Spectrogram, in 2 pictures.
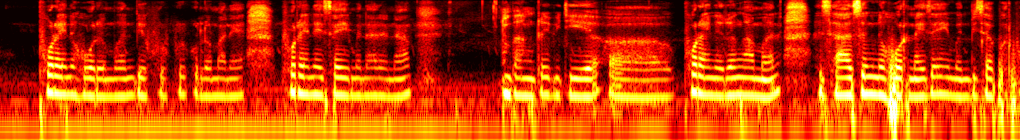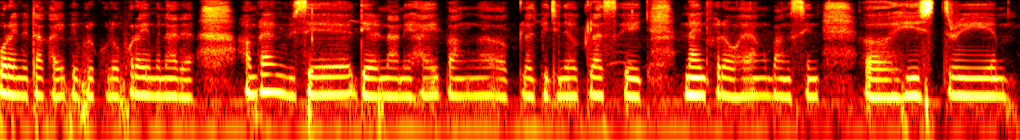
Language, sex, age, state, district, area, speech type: Bodo, female, 18-30, Assam, Udalguri, rural, spontaneous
